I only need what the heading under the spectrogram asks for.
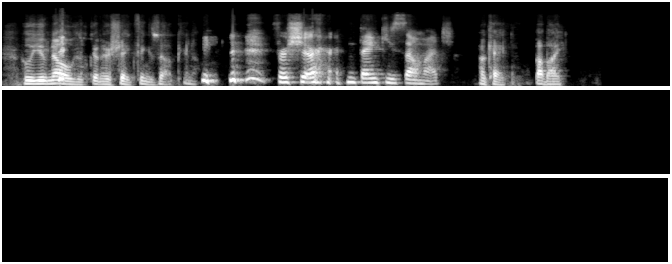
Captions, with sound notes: who you know is gonna shake things up. - (laughs) For sure and thank you so much. - Okay. Bye bye.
